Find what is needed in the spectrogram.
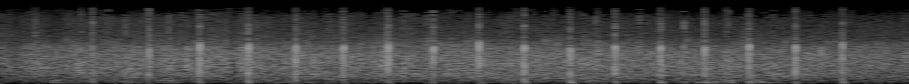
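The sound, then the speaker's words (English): A church audience applauds a guest speaker coming to the pulpit. Dense, even clapping runs throughout, with sharper individual claps standing out at intervals. “I can only understand that applause as the triumph of hope over experience.”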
